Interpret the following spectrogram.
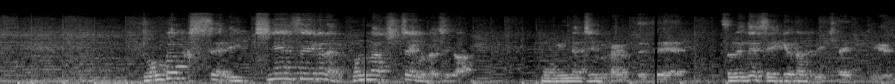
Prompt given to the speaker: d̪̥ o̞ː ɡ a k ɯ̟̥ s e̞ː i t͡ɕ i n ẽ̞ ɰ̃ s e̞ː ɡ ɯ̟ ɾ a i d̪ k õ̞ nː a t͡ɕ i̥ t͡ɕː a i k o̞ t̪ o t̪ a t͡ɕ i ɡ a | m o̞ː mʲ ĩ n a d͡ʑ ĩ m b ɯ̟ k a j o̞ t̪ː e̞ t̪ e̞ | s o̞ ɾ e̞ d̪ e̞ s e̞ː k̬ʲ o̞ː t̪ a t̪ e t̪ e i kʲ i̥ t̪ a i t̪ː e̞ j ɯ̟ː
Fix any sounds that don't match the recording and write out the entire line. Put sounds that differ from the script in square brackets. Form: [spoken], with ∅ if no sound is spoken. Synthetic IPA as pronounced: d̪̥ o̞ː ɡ a k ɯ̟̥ s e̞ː i t͡ɕ i n ẽ̞ ɰ̃ s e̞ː ɡ ɯ̟ ɾ a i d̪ k õ̞ nː a t͡ɕ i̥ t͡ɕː a i k o̞ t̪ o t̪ a t͡ɕ i ɡ a | m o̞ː mʲ ĩ [nː] a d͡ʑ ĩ m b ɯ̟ k a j o̞ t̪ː e̞ t̪ e̞ | s o̞ ɾ e̞ d̪ e̞ s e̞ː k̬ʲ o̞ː t̪ a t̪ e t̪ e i kʲ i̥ t̪ a i t̪ː e̞ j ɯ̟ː

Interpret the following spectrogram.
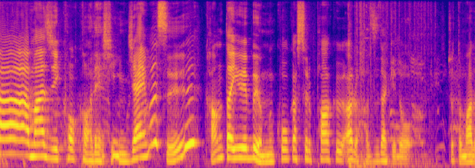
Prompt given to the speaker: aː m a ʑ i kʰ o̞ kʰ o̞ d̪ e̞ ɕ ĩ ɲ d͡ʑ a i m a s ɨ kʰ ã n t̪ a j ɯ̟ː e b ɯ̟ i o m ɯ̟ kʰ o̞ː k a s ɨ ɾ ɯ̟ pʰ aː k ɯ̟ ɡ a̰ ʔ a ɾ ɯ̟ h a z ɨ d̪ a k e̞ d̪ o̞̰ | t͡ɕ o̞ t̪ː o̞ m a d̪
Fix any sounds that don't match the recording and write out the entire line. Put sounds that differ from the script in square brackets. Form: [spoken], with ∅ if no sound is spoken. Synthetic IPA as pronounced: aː m a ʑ i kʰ o̞ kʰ o̞ d̪ e̞ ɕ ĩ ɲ d͡ʑ a i m a s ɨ kʰ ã n t̪ a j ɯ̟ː e b ɯ̟ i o m ɯ̟ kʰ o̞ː k a s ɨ ɾ ɯ̟ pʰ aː k ɯ̟ ɡ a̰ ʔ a ɾ ɯ̟ h a z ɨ d̪ a k e̞ d̪ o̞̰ | t͡ɕ o̞ t̪ː o̞ m a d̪

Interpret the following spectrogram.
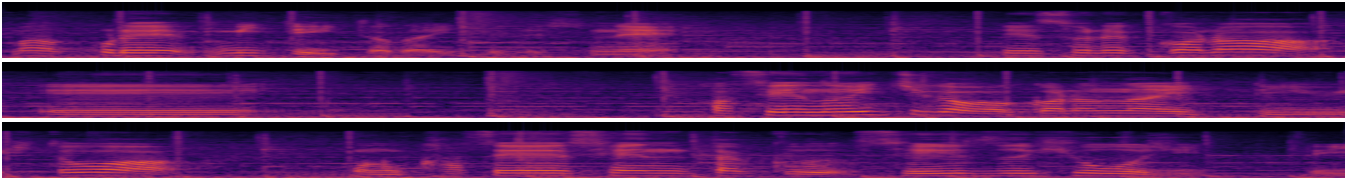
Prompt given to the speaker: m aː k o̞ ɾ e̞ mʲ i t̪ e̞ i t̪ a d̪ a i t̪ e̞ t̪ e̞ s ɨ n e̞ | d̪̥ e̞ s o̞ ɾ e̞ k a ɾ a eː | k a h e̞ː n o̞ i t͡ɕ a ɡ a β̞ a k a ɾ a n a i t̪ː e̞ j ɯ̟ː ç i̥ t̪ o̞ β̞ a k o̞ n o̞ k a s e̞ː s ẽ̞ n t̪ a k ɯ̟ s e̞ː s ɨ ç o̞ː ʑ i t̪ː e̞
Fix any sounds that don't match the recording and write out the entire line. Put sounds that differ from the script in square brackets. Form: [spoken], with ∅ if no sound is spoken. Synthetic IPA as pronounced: m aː k o̞ ɾ e̞ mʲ i t̪ e̞ i t̪ a d̪ a i t̪ e̞ [d̪] e̞ s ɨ n e̞ | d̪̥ e̞ s o̞ ɾ e̞ k a ɾ a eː | k a [s] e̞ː n o̞ i t͡ɕ [i] ɡ a β̞ a k a ɾ a n a i t̪ː e̞ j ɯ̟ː ç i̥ t̪ o̞ β̞ a k o̞ n o̞ k a s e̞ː s ẽ̞ n t̪ a k ɯ̟ s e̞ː [z] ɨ ç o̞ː ʑ i t̪ː e̞

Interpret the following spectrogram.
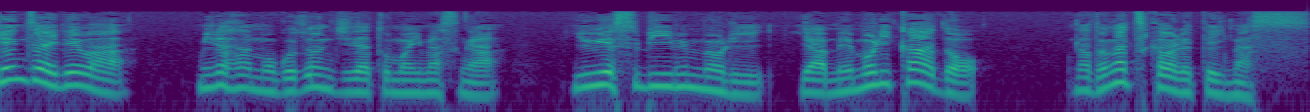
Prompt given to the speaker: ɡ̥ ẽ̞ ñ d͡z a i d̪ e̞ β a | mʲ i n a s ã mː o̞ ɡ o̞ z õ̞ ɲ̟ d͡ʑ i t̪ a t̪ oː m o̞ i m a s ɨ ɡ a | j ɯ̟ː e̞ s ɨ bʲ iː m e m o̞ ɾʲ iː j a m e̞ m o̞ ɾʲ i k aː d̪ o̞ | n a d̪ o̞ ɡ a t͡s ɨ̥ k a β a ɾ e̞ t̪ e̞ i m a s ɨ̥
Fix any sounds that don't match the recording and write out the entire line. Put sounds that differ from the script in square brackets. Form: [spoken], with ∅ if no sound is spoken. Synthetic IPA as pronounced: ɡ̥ ẽ̞ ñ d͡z a i d̪ e̞ β a | mʲ i n a s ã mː o̞ ɡ o̞ z õ̞ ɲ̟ d͡ʑ i [d̪] a t̪ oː m o̞ i m a s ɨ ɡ a | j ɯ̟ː e̞ s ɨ bʲ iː m e m o̞ ɾʲ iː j a m e̞ m o̞ ɾʲ i k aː d̪ o̞ | n a d̪ o̞ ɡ a t͡s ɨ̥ k a β a ɾ e̞ t̪ e̞ i m a s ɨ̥

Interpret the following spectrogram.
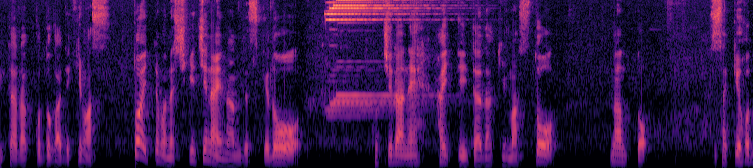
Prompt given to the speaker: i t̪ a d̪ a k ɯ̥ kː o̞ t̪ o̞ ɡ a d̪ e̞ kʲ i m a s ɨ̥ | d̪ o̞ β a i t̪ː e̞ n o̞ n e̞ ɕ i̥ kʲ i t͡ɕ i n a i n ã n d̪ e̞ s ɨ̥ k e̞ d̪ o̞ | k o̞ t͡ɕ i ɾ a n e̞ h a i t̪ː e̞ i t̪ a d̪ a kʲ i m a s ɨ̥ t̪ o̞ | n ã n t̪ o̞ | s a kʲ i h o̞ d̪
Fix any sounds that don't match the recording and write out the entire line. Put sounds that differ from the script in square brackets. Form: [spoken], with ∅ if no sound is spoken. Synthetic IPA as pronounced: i t̪ a d̪ a k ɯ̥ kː o̞ t̪ o̞ ɡ a d̪ e̞ kʲ i m a s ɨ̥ | [t̪] o̞ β a i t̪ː e̞ [m] o̞ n e̞ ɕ i̥ kʲ i t͡ɕ i n a i n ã n d̪ e̞ s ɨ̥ k e̞ d̪ o̞ | k o̞ t͡ɕ i ɾ a n e̞ h a i t̪ː e̞ i t̪ a d̪ a kʲ i m a s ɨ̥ t̪ o̞ | n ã n t̪ o̞ | s a kʲ i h o̞ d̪

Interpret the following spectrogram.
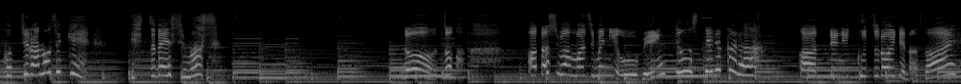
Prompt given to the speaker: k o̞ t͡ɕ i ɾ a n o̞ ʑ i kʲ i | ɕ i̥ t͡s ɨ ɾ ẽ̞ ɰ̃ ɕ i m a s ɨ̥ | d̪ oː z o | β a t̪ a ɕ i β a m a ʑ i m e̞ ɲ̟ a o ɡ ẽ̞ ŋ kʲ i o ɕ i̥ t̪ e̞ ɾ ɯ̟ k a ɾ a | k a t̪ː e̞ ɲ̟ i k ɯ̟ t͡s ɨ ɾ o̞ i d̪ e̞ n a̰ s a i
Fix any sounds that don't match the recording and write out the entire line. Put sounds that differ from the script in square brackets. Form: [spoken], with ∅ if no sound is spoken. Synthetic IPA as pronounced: k o̞ t͡ɕ i ɾ a n o̞ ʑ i kʲ i | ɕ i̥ t͡s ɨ ɾ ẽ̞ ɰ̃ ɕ i m a s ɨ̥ | d̪ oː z o | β a t̪ a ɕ i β a m a ʑ i m e̞ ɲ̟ [i] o [b] ẽ̞ ŋ kʲ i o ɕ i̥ t̪ e̞ ɾ ɯ̟ k a ɾ a | k a t̪ː e̞ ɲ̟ i k ɯ̟ t͡s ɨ ɾ o̞ i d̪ e̞ n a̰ s a i

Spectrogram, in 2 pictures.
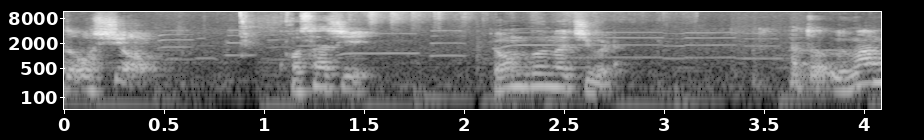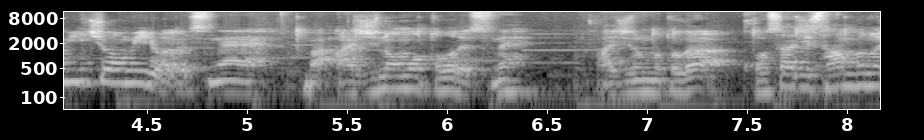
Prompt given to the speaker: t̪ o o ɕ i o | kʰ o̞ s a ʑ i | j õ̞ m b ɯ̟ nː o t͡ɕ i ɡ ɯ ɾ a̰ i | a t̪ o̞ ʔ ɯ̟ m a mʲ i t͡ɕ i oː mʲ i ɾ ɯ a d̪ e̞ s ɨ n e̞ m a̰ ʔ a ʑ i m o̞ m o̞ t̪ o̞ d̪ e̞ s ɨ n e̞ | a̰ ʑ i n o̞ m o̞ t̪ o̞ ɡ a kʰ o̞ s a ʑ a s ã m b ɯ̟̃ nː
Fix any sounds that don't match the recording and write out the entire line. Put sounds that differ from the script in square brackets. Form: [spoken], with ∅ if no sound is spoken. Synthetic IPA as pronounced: t̪ o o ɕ i o | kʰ o̞ s a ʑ i | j õ̞ m b ɯ̟ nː o t͡ɕ i ɡ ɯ ɾ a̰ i | a t̪ o̞ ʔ ɯ̟ m a mʲ i t͡ɕ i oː mʲ i ɾ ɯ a d̪ e̞ s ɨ n e̞ m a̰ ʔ a ʑ i [n] o̞ m o̞ t̪ o̞ d̪ e̞ s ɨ n e̞ | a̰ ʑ i n o̞ m o̞ t̪ o̞ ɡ a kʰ o̞ s a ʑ [i] s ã m b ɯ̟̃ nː

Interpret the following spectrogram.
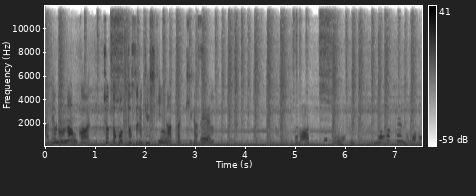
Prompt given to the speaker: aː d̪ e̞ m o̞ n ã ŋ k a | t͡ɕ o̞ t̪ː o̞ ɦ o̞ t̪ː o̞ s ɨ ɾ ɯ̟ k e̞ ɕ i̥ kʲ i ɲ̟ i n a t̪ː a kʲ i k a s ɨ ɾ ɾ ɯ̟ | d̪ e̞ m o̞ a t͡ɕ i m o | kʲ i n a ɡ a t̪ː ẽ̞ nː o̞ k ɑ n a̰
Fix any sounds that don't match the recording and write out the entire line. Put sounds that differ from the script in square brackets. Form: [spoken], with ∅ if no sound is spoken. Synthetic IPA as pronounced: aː d̪ e̞ m o̞ n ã ŋ k a | t͡ɕ o̞ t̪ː o̞ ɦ o̞ t̪ː o̞ s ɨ ɾ ɯ̟ k e̞ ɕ i̥ kʲ i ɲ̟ i n a t̪ː a kʲ i [ɡ] a s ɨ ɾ ɾ ɯ̟ | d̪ e̞ m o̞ a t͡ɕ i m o | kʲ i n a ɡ a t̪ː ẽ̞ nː o̞ k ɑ n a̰

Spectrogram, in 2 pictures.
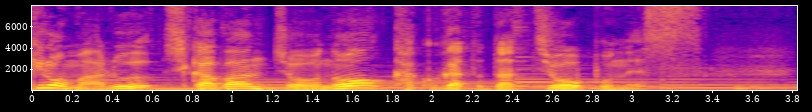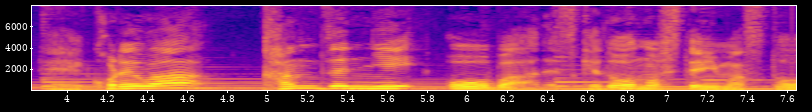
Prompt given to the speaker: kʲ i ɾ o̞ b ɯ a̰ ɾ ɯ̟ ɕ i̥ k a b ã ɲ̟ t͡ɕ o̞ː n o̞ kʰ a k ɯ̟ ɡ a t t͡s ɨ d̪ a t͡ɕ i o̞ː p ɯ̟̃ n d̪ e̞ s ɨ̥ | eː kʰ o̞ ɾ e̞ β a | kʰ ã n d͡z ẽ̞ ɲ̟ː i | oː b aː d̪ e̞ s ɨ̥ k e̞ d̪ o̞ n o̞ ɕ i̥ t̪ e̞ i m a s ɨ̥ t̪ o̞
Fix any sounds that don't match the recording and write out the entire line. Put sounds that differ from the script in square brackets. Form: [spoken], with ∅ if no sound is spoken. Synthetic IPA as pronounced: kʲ i ɾ o̞ [m] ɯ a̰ ɾ ɯ̟ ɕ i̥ k a b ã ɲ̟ t͡ɕ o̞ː n o̞ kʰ a k ɯ̟ ɡ a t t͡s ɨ d̪ a t͡ɕ i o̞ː p ɯ̟̃ n d̪ e̞ s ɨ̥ | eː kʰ o̞ ɾ e̞ β a | kʰ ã n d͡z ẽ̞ ɲ̟ː i | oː b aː d̪ e̞ s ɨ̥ k e̞ d̪ o̞ n o̞ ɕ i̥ t̪ e̞ i m a s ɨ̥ t̪ o̞

